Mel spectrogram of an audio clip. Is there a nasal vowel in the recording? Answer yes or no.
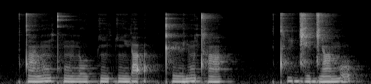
yes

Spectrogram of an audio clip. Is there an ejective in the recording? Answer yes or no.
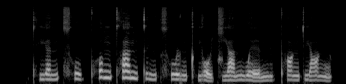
no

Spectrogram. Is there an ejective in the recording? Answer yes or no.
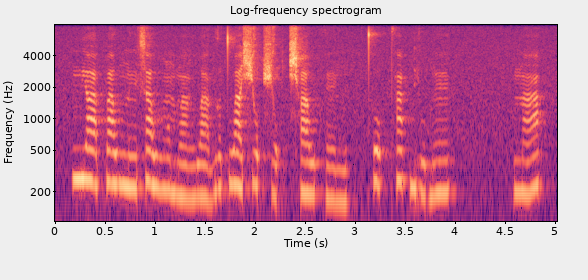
no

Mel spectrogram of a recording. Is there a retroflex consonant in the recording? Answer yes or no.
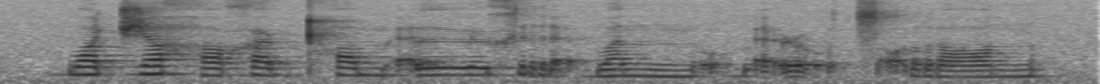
yes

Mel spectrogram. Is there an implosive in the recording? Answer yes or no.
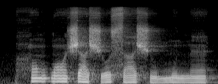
no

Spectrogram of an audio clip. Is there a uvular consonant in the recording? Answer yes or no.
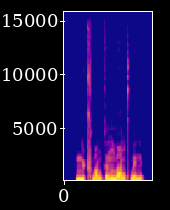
no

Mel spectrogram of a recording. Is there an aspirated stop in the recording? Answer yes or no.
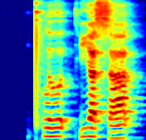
yes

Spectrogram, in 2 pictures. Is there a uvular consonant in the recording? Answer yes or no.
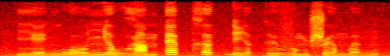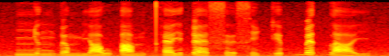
no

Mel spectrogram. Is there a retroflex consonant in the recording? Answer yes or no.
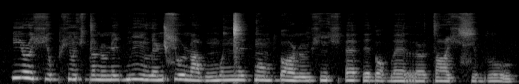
yes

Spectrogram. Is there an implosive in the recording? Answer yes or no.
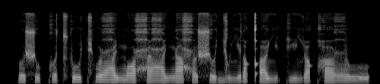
no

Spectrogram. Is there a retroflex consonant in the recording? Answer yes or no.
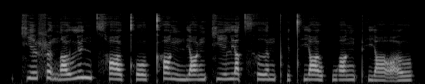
yes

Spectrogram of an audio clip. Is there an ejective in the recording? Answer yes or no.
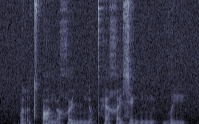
yes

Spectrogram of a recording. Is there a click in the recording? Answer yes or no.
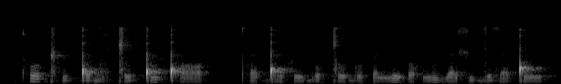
yes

